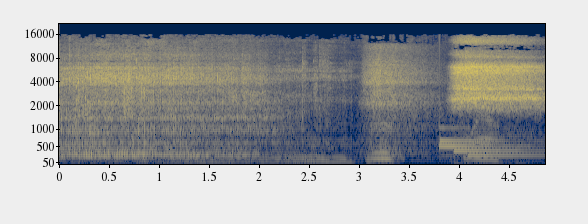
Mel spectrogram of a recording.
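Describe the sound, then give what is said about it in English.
Loud snoring, a long rasping, rumbling inhale followed by a shorter snort, then a high, steady whistling exhale to finish, like a cartoonish sleeper. “Let's snore.”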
